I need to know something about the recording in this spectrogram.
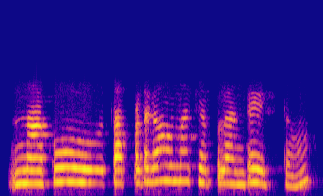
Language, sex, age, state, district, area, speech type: Telugu, female, 45-60, Andhra Pradesh, East Godavari, rural, conversation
